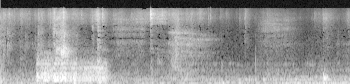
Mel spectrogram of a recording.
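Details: Kitten hissing at a Siamese cat, described as vicious yet still playing with him; a harsh broadband hiss lasting over a second near the start, then quieter shuffling and a short sharp knock in a small room.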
